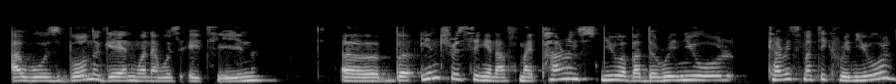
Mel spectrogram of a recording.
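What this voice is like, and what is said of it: French accent. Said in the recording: “originally I'm from France, so sorry for my accent”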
